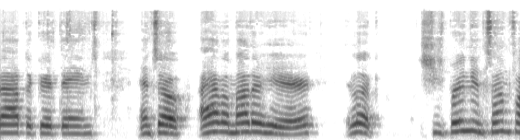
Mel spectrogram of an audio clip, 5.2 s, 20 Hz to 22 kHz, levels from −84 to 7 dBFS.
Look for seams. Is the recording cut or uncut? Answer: uncut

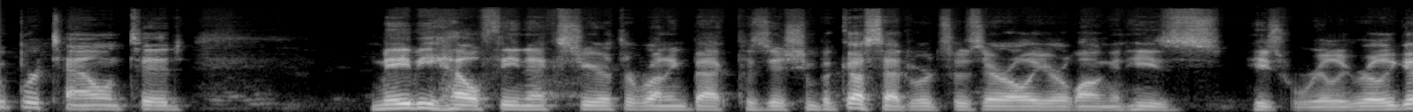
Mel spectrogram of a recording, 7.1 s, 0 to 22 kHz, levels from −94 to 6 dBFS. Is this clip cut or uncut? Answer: uncut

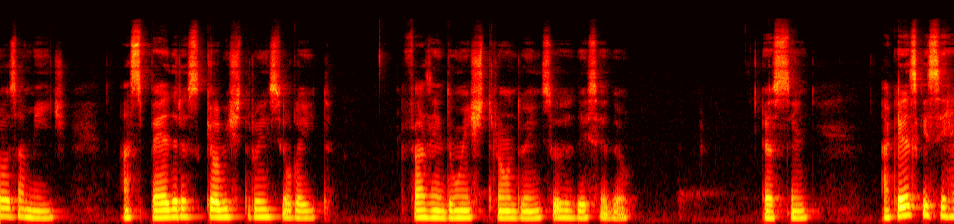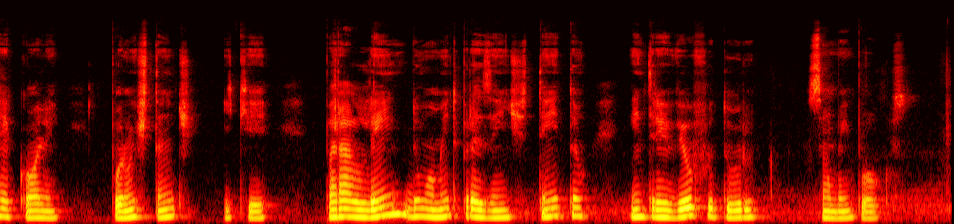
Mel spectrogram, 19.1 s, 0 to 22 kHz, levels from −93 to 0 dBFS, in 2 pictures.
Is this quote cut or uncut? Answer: uncut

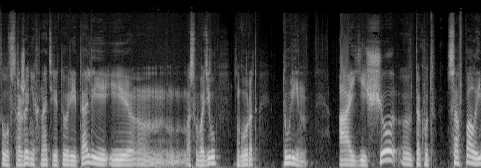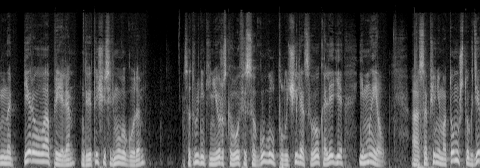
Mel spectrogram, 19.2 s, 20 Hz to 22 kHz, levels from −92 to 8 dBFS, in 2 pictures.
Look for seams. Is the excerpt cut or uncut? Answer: uncut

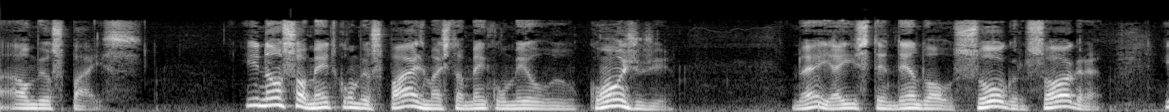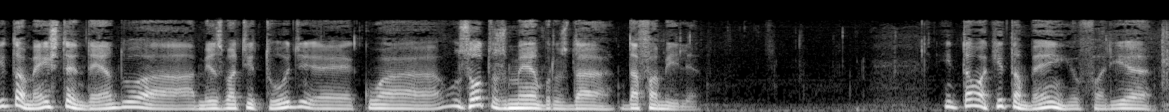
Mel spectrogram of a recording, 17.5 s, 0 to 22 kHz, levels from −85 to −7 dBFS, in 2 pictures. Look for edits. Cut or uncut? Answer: uncut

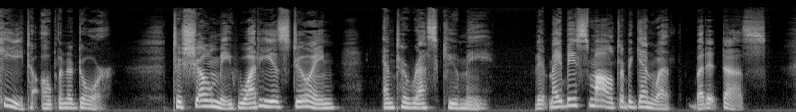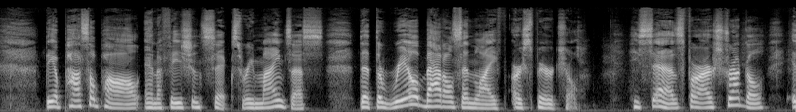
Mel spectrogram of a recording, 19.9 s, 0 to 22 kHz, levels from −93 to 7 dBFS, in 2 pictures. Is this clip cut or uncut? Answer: cut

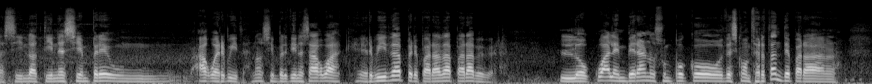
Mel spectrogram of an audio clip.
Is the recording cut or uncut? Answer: uncut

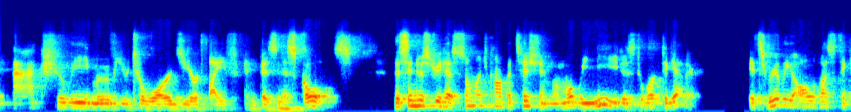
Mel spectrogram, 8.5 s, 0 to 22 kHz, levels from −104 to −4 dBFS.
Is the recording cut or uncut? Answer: cut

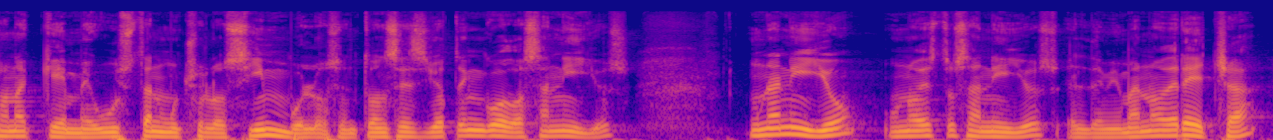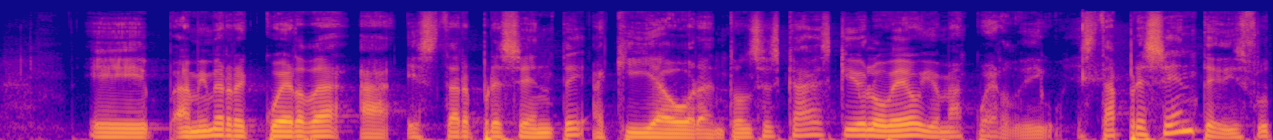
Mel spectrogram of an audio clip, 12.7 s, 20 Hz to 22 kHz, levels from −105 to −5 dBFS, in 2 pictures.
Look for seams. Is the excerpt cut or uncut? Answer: uncut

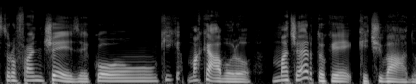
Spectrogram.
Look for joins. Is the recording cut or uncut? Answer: cut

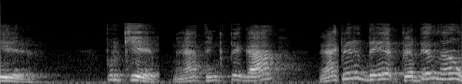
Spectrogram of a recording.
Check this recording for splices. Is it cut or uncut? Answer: cut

